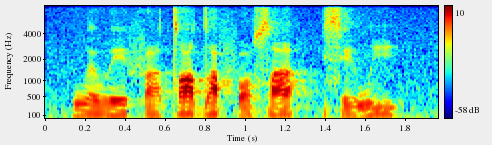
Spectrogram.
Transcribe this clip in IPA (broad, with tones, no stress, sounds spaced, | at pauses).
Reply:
w ə˧ β e˧ f i˩ tˤ i˥˧ dˤ e˥ f o˩˧ zˤ i˥˧ | z e˩˧ w i˥˧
